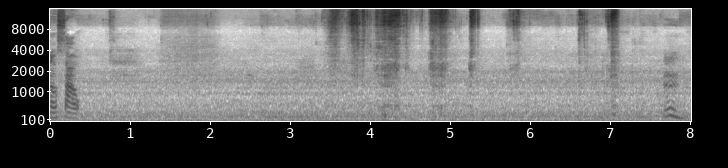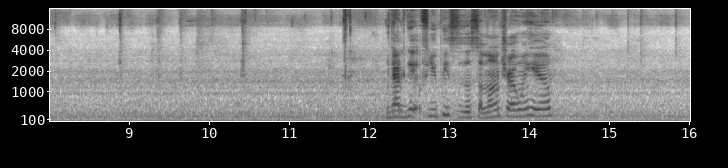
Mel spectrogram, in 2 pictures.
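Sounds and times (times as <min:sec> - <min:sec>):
steady low hum: 0:00.0 - 0:16.0
mouth smacking and slurping: 0:03.4 - 0:06.0
person humming mm: 0:07.6 - 0:08.1.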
